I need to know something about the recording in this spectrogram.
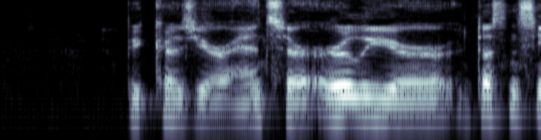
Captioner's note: speaking French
